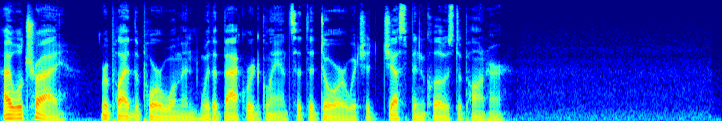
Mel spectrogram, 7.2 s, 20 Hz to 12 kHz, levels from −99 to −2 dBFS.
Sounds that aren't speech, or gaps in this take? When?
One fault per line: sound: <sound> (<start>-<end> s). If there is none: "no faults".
no faults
